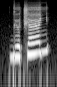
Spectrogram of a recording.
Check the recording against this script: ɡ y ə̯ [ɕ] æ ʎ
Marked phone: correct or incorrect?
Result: incorrect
